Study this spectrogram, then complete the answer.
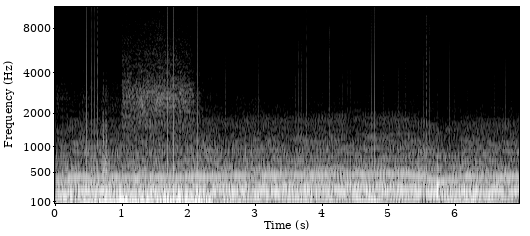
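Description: A bus engine hums steadily while driving at speed on a road.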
